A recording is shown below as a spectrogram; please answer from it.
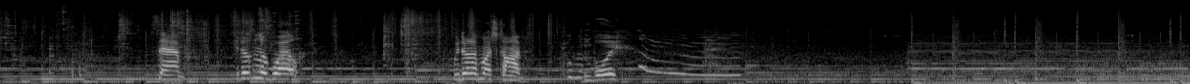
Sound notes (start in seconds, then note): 6.2 Rusty whimpers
